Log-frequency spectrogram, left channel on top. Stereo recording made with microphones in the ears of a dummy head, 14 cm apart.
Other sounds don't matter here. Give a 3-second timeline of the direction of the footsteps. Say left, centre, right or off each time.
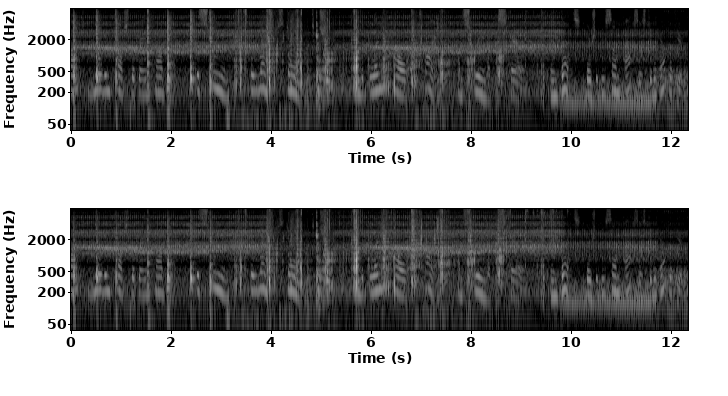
left, centre, right, off.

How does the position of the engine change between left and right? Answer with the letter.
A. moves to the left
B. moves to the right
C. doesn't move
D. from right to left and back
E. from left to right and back
C.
